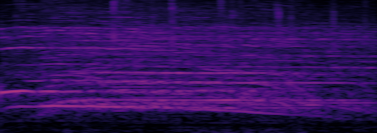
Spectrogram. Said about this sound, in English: A very respectable cheer there.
